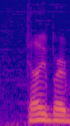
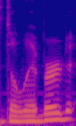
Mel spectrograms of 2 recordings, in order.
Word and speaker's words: Delibird: Because some people will say that Delibird is delivered, and I refuse.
